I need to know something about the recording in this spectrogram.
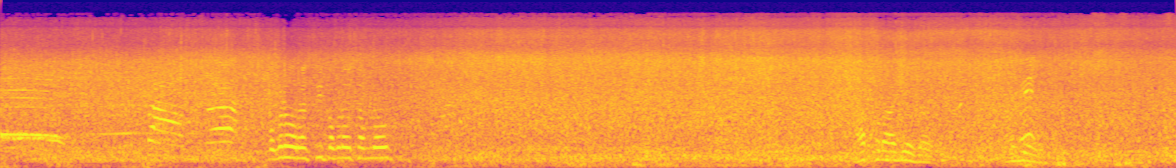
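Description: Several young people on a raft shout and call out excitedly, outdoors over rushing water.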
